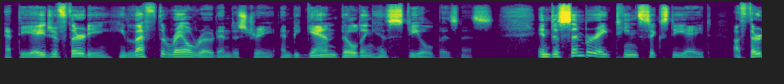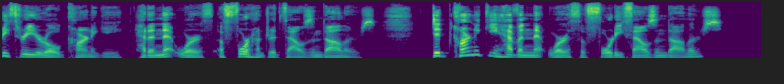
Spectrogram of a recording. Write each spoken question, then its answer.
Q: Did Carnegie have a net worth of $40,000?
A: No, he didn't have a net worth of $40,000.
